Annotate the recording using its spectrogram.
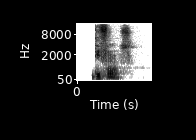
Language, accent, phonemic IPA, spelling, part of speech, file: French, France, /de.fɔ̃s/, défonce, verb, LL-Q150 (fra)-défonce.wav
- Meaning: inflection of défoncer: 1. first/third-person singular present indicative/subjunctive 2. second-person singular imperative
